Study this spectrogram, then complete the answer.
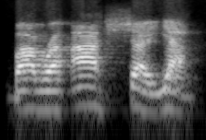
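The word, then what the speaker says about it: בראשית: In the beginning, Ba, Ra, Ah, Sha, Ya.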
